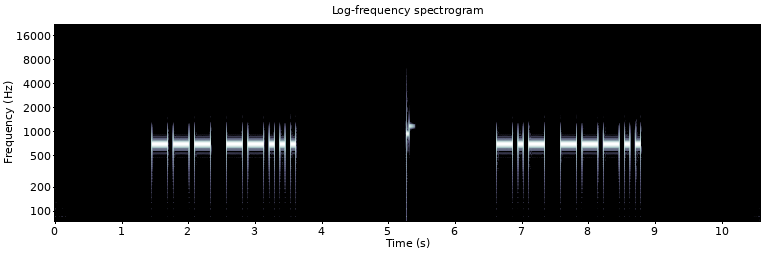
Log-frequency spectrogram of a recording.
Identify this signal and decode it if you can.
Morse code, heard as a keyed tone, about 15 wpm, 700 Hz. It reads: O7 K8
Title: Single-Letter Single-Number 15wpm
